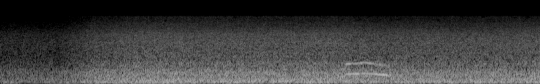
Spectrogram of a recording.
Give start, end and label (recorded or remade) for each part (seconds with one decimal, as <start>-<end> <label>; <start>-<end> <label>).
0.0-5.4 recorded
